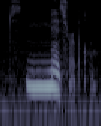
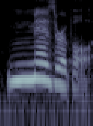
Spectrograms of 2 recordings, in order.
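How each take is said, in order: First: A breathy whisper of misery. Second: "miserable." slower, louder and higher, falling at the end; drawn-out misery. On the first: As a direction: breathe it out unvoiced, despairing. Whispered, then repeated louder. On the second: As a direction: stretch out "miserable." and let it sink. Repeated after the whispered take. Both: Retold or imitated.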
